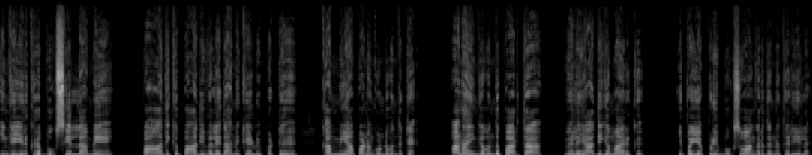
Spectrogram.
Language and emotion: Tamil, sad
